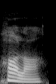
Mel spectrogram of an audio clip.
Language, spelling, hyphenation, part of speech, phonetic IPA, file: Hungarian, hala, ha‧la, noun, [ˈhɒlɒ], Hu-hala.ogg
- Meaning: third-person singular single-possession possessive of hal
